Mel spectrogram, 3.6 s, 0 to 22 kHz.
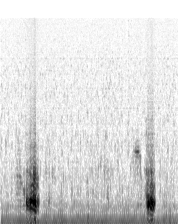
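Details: Carpathian red deer stag in rut, Bucovina, Romania, 29 September 2022: two brief, deep, gruff grunts about two seconds apart over a low mechanical hum.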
